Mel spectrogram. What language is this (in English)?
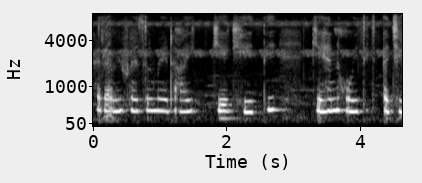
Maithili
